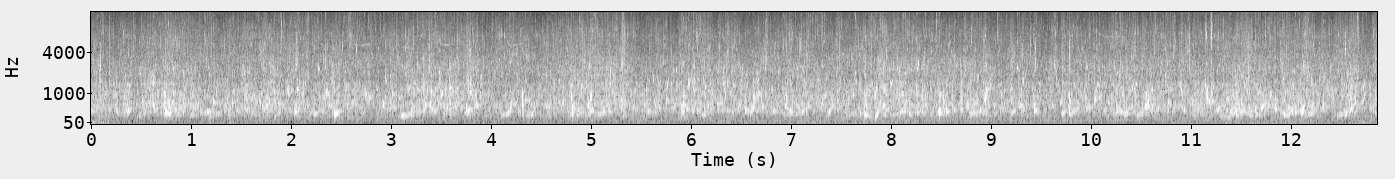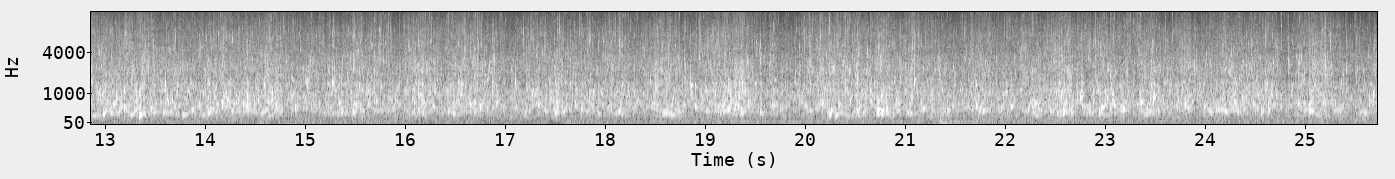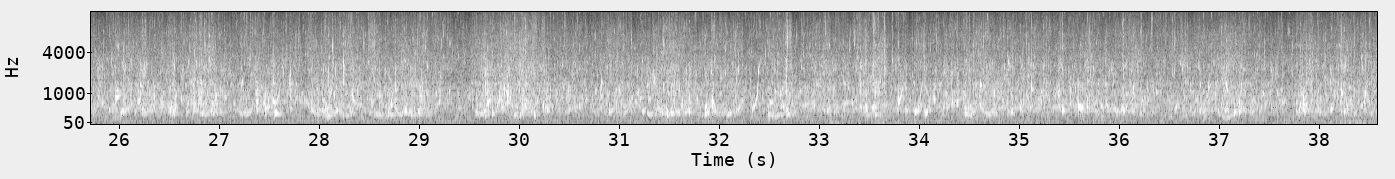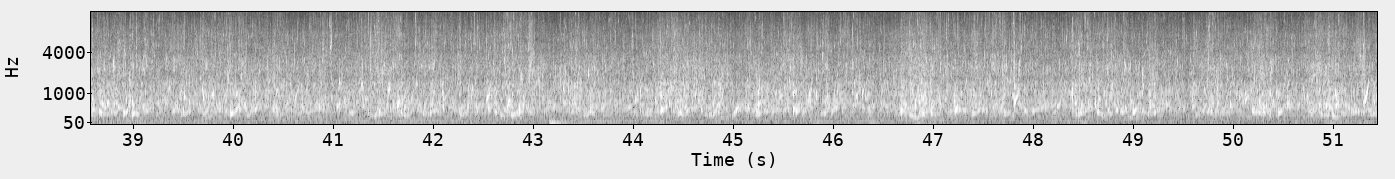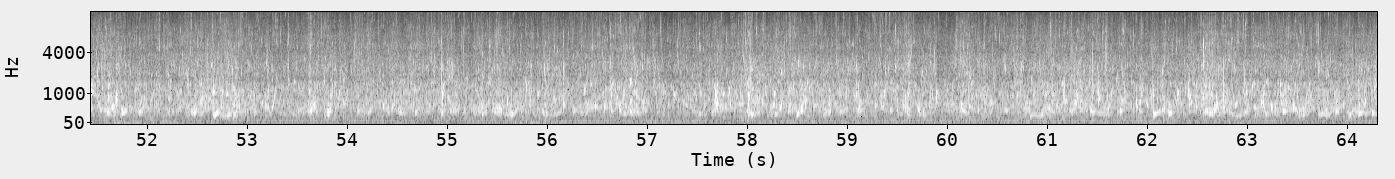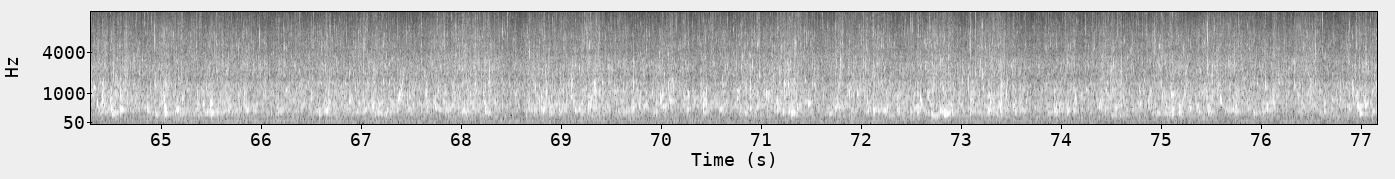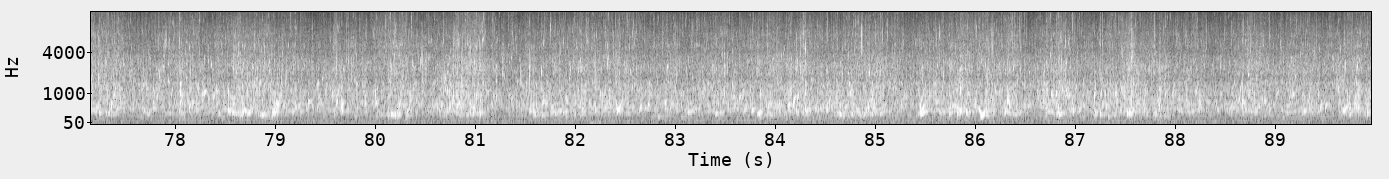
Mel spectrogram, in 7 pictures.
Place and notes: Mont-Saint-Guibert, Belgique - The river Orne
Recording of the river Orne, in a pastoral scenery.
Recorded with Lu-Hd binaural microphones.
